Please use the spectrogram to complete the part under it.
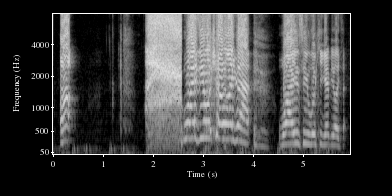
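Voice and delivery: very high, loud, frightened cry; panicked scream. Real, not acted. Streamer freaked out by a staring man, screaming. Horror jump scare.

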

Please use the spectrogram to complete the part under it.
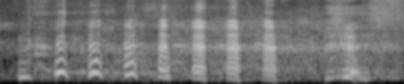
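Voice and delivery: a high burst of laughter; open, high laugh at the punchline. Real, not acted. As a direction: let out a real, high laugh. Laughs at the absurd outcome.

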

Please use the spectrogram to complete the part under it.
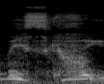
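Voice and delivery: ordinary delivery

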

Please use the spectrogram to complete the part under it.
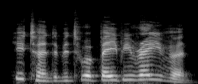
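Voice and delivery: put-on high-pitched little girl; high, earnest girl; girl's voice. A narrator's reading. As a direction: marvel at it in a high voice. Annie's voice in dialogue.

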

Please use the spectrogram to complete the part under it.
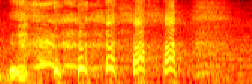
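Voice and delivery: a high nervous giggle; nervous laugh. Real, not acted. Streamer laughs at his own nerves, high giggle. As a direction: let out a high jittery laugh.

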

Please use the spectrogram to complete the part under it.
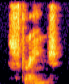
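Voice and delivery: a soft whisper, almost to himself; captain whispering over the empty town. A narrator's reading. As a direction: breathe the word in wonder. Captain muses over missing settlers.

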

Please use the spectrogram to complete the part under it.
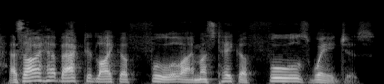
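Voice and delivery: loud, high, rough outburst. A narrator's reading. Chaplain owning his folly to the bishop, roughly. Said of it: "he said roughly".

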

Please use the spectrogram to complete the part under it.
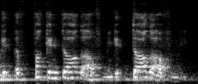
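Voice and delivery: a mock curse at the dog owners; cursing at the owners. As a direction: snap at the owners to get their dog. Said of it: "start cursing at them".

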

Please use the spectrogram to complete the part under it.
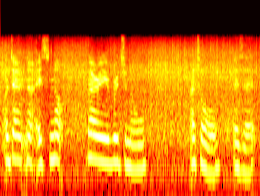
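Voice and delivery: put-on British accent; mock-British musing with a tag question. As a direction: play it as a British person. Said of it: "Oh, my accent".

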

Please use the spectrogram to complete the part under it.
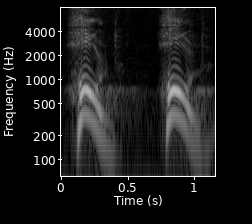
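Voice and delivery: loud, drawn-out hold across the room; loud stretched hold; called out hold. Real, not acted. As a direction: make them freeze in place. Coach calling out during dance.

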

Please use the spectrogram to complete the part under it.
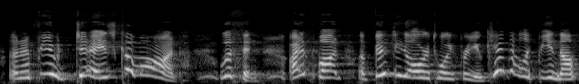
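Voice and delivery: high, loud, exasperated complaint; indignant whining; whiny outrage. Acted. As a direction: protest like a spoiled kid. Kid complains delivery is slow.

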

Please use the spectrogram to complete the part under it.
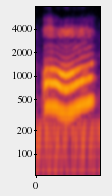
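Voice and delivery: high, drawn-out doting aww; SpongeBob cooing. Acted. Seeing his snail offer his belly, high coo. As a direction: coo loudly over a pet.

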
